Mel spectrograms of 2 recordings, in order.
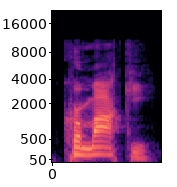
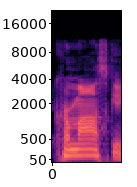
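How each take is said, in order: First: The middle S sound is nearly gone. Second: The middle S sound is clearly pronounced. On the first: The speaker calls it right. "it's more like Kromaki" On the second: The speaker calls it wrong. "I am currently saying it wrong. I'm saying it the way the announcers say it"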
